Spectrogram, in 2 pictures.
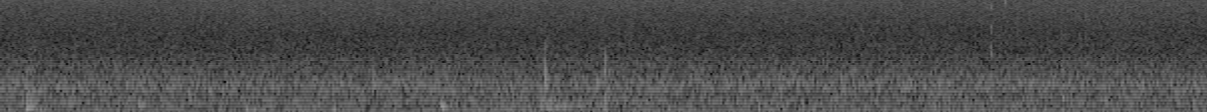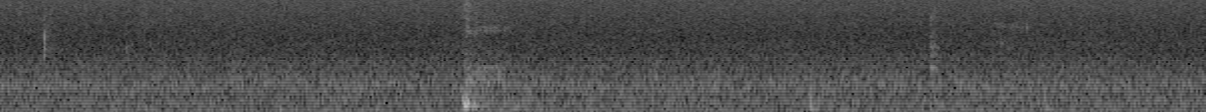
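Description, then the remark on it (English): A single short cough sounds off once, standing out against a steady low background hiss along with a few faint ticks and small knocks. “Cough, chair, gurgling stomach,”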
